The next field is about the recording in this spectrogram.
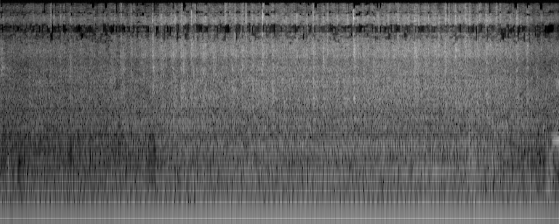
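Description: Heavy low idle rumble with a steady rhythmic pulse around three per second; some odd noise present, source unknown.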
